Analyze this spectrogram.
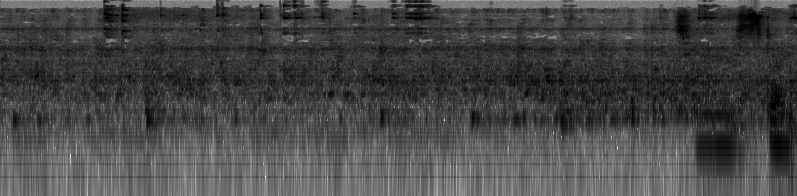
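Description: A woman speaks softly nearby.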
